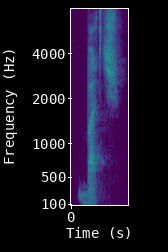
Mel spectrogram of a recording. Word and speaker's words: Bach: música clásica pero eh el doctor Edward batch él era inglés era galés Y entonces en inglés se pronuncia Bach Pues él él dejó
